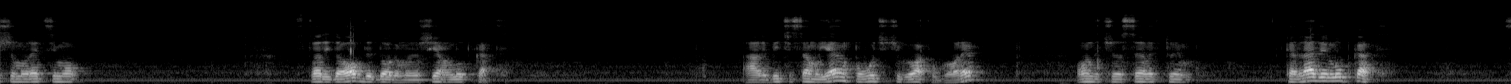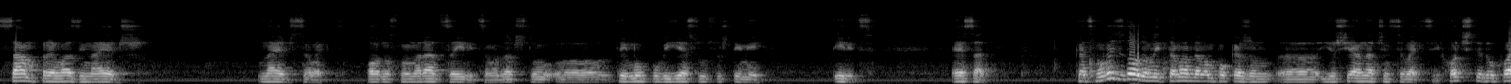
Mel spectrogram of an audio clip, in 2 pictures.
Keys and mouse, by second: 4.5 ctrl+r, 10.9 click.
